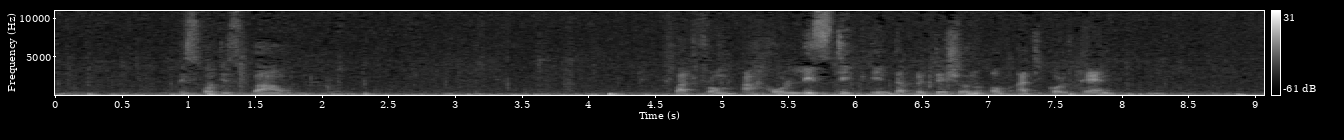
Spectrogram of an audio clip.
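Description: A man speaks firmly and with emphasis.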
